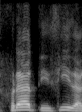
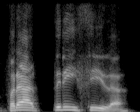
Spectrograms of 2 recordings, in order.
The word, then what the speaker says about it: fratricida: No es fraticida, sino fratricida.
